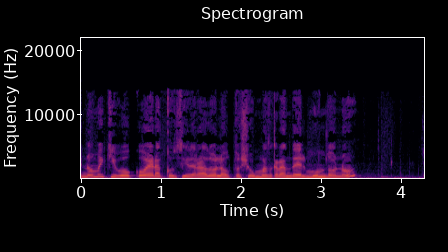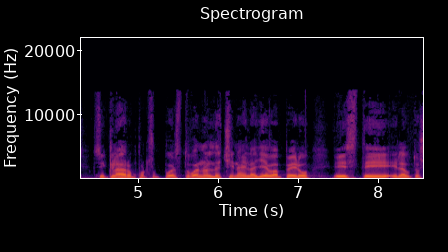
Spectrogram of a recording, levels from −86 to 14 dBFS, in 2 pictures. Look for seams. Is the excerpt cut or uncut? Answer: uncut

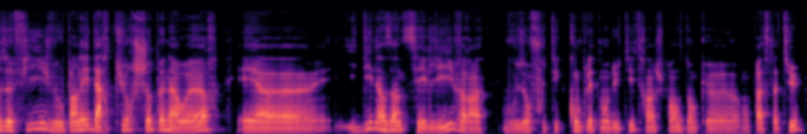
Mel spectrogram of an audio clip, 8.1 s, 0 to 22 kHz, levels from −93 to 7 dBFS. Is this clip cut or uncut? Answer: cut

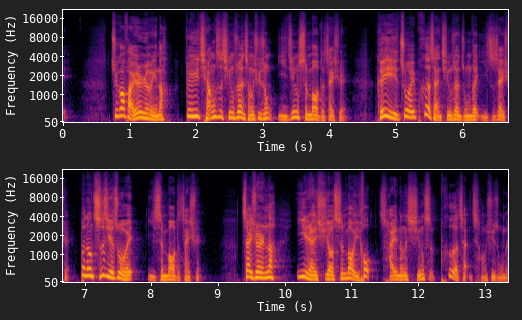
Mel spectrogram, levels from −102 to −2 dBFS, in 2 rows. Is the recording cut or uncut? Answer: cut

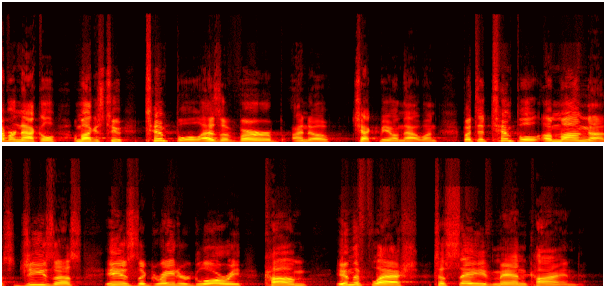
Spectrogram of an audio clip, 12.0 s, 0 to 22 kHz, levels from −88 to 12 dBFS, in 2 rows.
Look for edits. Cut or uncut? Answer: uncut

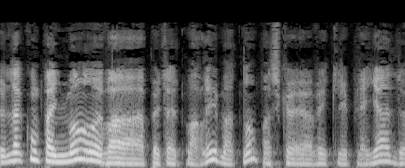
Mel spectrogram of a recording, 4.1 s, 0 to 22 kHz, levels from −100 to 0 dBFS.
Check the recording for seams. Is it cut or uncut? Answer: cut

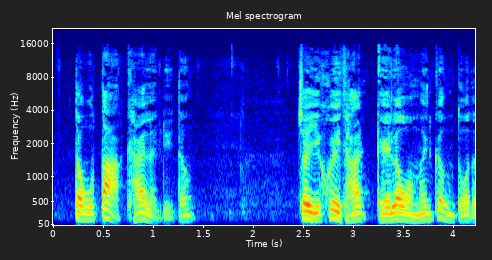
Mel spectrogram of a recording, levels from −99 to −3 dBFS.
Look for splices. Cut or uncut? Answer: uncut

